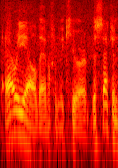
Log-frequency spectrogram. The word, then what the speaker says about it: Arielle: pronounced Ariel this is actually spelled Ariel but Arielle then from the Cure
